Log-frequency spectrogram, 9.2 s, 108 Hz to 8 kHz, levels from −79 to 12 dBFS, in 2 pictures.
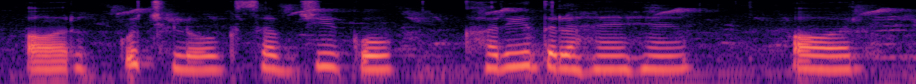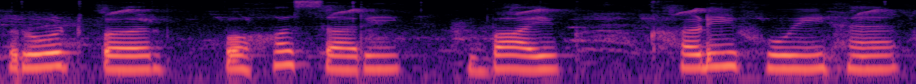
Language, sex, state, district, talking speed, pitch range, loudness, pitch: Hindi, female, Uttar Pradesh, Lucknow, 110 wpm, 225-245 Hz, -18 LUFS, 230 Hz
